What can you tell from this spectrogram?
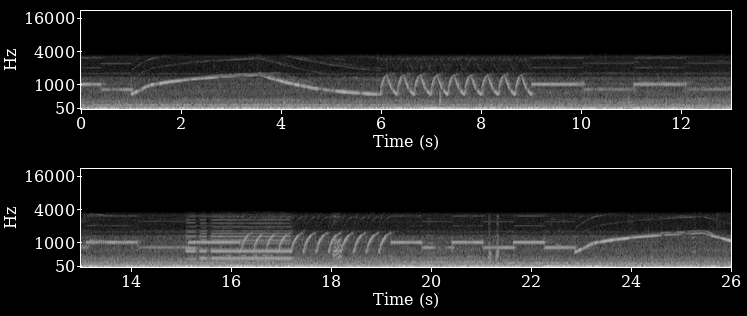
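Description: Fire engine's electronic siren switching between patterns over the steady rumble of the engine and road. It starts with an alternating two-tone hi-lo, then gives one slow wail that rises and falls, then a fast yelp of about three sweeps a second, then returns to hi-lo. Midway there is a brief horn-like multi-tone blast with a second fast yelp, and near the end a wail rises again.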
